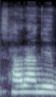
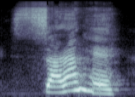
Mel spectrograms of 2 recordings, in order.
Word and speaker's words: 사랑해: But a lot of foreigners, they say 사랑해 like this. Because I told you, 스 before vowel is pronounced more strongly. But Korean 스 sound is a softer sound. 스, like 스 in smile. So before a consonant. So this is 스, so 사랑해. Not 사랑해.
